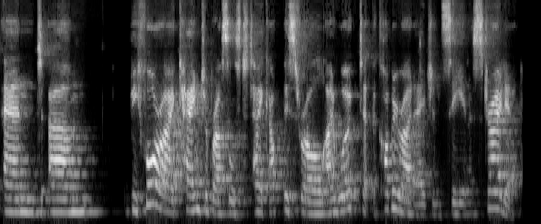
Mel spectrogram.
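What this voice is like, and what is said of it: Australian accent. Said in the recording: “I'm an Australian from my accent.”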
